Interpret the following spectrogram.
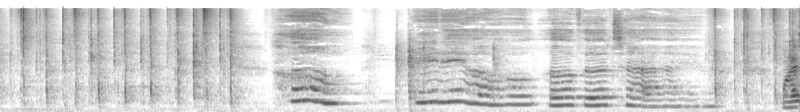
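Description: A deck of tarot cards being shuffled by hand, a quick run of soft clicks for the first two seconds or so. Then a woman hums a slow tune with her lips closed for about four seconds.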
